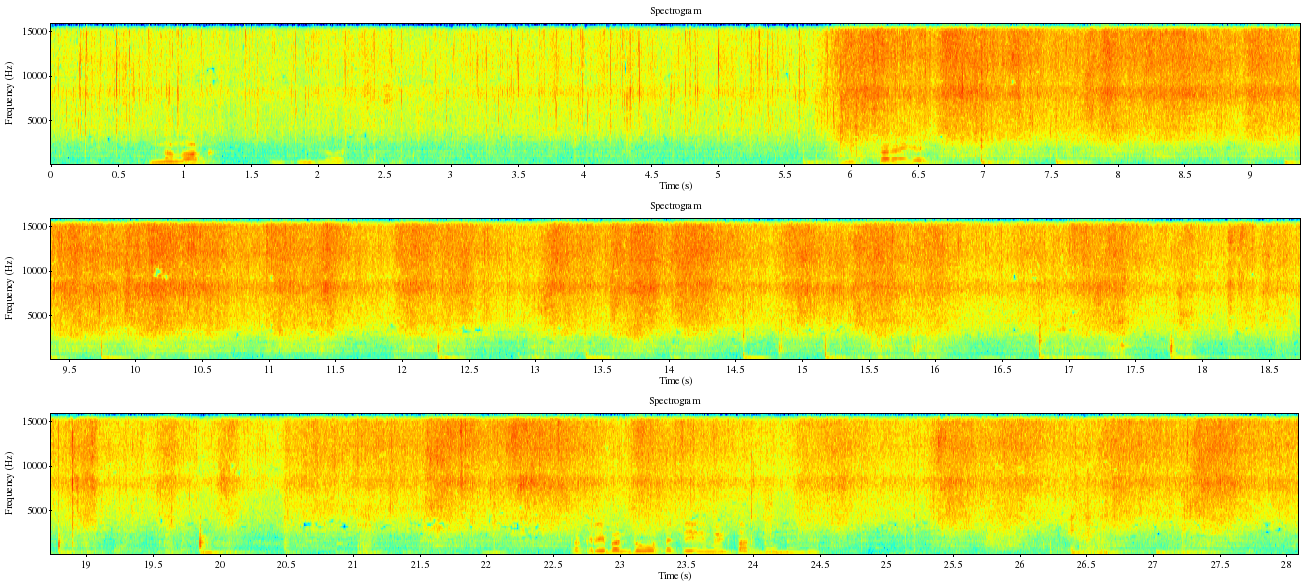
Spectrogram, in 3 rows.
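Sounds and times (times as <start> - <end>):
vegetables sizzling in hot oil: 0.0 - 28.0
wooden spoon scraping a pot: 5.6 - 22.7, 24.6 - 28.0.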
